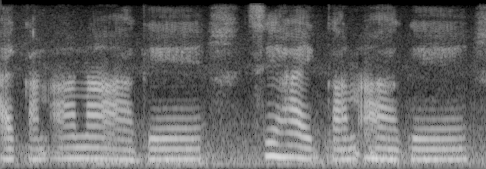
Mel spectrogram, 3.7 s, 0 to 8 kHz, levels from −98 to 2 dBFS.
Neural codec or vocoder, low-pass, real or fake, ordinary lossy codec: none; 7.2 kHz; real; none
